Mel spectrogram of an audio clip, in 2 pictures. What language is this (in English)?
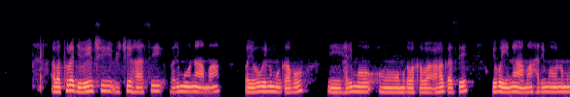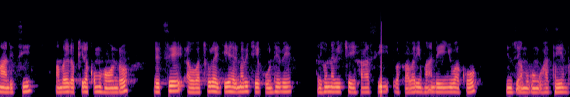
Kinyarwanda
